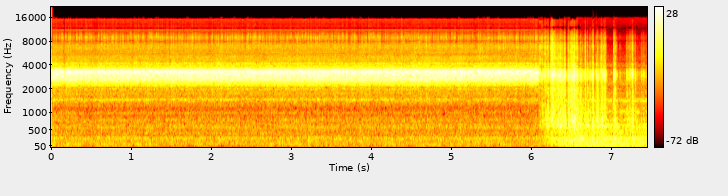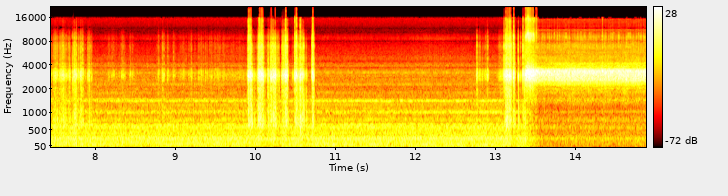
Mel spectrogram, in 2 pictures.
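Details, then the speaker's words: 2013 GMC Terrain, roaring whine while driving, chassis-ear microphones on transfer case and its axle bracket: steady high whine under driving, loudest on those channels over road hum, pointing to worn transfer case bearing. "clearly the L loudest from the blue and the white the blue was hooked to the uh this here transfer case and the uh White was hooked to this bracket that hooks to this transfer case here at this axle"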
